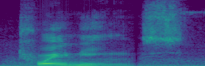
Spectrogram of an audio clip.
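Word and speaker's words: Twinings: Uh, Twinnings is pronounced tweenings. Twainings.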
